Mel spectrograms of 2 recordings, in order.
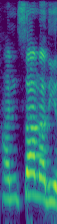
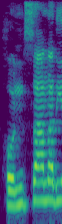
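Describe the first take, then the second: First: The first vowel of the name sounds like 'a'. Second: The first vowel of the name sounds like 'u'. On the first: "നമുക്ക് ഹൻസ നദി എന്ന് പറയാം" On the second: "രണ്ട് pronounce ചെയ്യുന്നുണ്ട്"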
